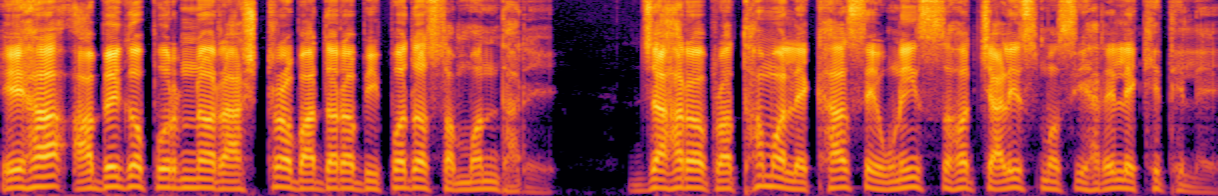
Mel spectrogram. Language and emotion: Odia, neutral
